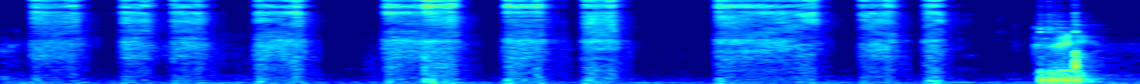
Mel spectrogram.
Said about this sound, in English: So I'm going to spray this side as well.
